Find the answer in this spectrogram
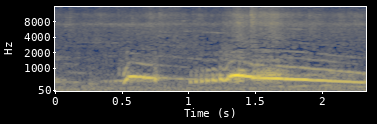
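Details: Puter collared dove giving a lure call meant to draw an answer: a brief opening coo, then after a gap a drawn-out coo that starts with a ragged burst and glides smoothly lower to its end.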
